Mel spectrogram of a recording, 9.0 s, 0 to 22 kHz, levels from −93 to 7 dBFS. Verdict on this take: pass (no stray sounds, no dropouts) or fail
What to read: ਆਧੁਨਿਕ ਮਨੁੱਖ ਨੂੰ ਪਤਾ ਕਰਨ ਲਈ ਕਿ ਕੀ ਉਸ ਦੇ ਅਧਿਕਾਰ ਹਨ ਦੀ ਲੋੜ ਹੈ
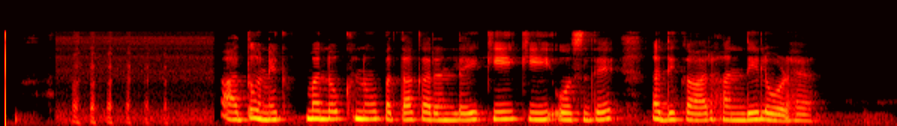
fail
